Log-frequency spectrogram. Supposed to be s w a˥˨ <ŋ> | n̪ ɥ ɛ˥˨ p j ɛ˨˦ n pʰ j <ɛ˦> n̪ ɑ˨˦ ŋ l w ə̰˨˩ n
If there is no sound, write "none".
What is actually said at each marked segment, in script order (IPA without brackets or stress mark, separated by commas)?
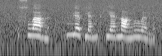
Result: n, ɛ˨˦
